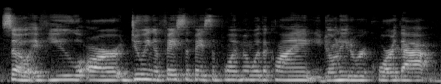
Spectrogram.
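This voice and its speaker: A woman hosting an explainer, answering common questions in an instructive, semi-scripted way straight to the viewer. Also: mid-range voice. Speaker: host, insurance industry advisor answering agent questions. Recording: roomy echo, faint background noise.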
